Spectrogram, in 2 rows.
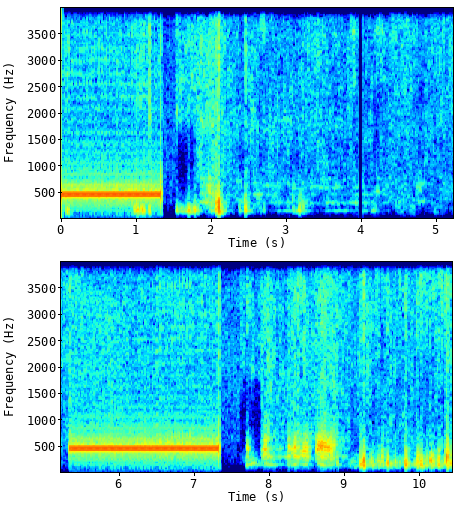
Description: Ringback tone (North America), 440 + 480 Hz.
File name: out- - - - - .2849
